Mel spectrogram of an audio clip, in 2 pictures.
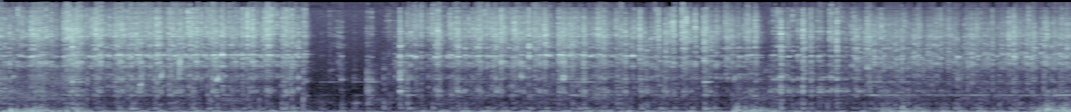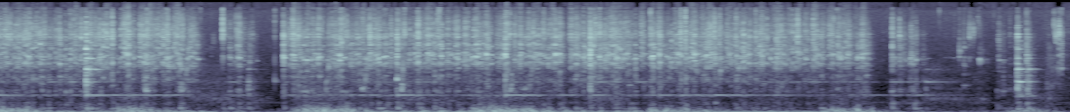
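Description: A spoon stirs potato salad dressing of sugar, salt and pepper in a bowl, making continuous scraping and clinking against the dish with brief pauses.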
